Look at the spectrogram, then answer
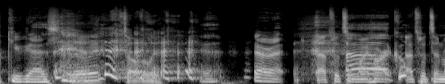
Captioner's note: Meg laughs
